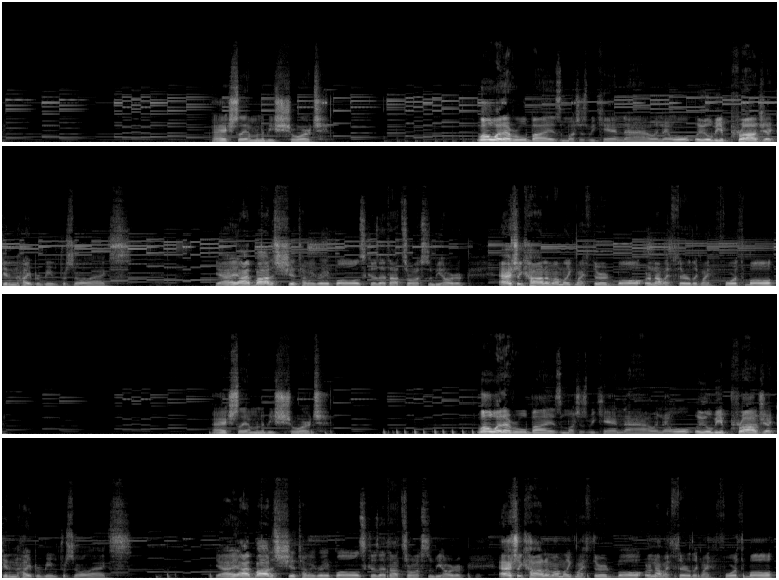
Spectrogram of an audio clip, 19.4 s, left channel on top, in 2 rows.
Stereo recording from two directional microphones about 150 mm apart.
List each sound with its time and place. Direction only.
2.6 s speech: 30° left (ahead or behind)
5.9 s speech: 30° left (ahead or behind)
10.2 s speech: 20° left (ahead or behind)
10.6 s speech: 35° left (ahead or behind)
12.4 s speech: 20° left (ahead or behind)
